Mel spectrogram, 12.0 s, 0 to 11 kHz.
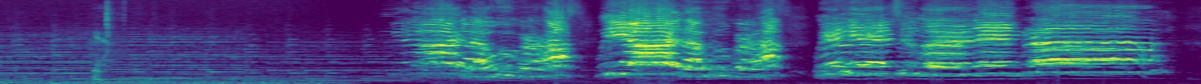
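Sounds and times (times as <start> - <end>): children singing together: 3.9 - 11.8.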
